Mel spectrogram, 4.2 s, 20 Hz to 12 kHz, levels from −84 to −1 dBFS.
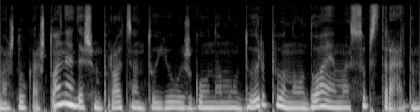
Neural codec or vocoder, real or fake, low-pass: vocoder, 22.05 kHz, 80 mel bands, WaveNeXt; fake; 9.9 kHz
